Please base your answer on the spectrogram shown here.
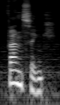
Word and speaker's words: Wansink: But when I, the way I normally pronounce it within his hearing is with a very soft N. It's almost not there.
